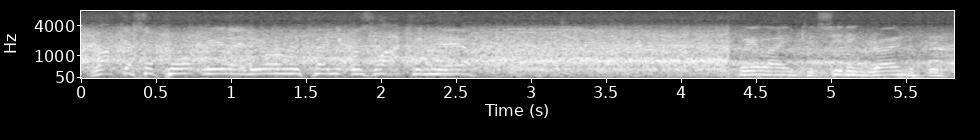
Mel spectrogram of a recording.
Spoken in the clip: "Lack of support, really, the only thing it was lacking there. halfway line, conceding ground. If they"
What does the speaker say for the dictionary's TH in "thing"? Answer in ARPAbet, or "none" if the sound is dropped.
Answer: TH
